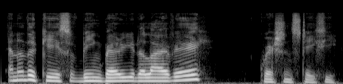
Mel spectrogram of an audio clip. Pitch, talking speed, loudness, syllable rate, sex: 155 Hz, 155 wpm, -15 LUFS, 6.4 syllables/s, male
